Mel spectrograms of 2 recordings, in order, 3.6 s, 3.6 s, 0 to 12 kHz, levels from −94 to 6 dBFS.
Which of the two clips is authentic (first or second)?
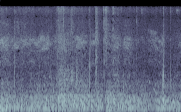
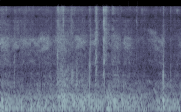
first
